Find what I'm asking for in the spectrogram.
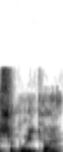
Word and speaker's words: Chablis: And I see here it's matured in Chablis wine casks. Am I saying that correctly? – Chablis wine cask at the very end.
